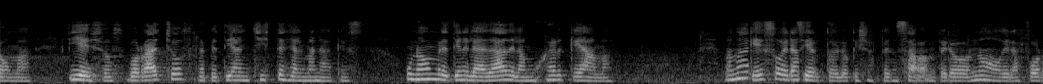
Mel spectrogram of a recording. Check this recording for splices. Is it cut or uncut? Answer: cut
